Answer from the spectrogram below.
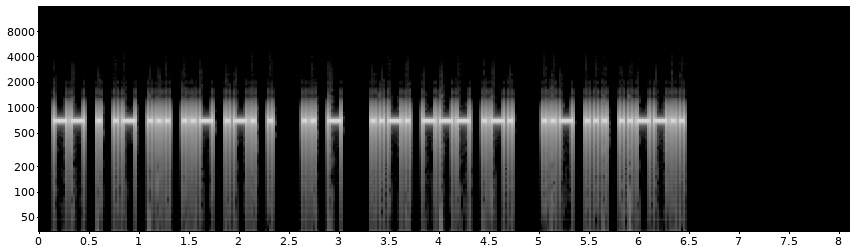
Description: Morse code, heard as a keyed tone, about 28 wpm, 700 Hz. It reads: MEASURE IT FOR US?
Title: Sentences from Top 1000 Words - Review Part 2 - 28wpm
